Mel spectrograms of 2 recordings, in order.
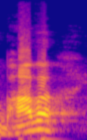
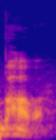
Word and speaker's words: bhava: doing that is bhava so bhava if I can pronounce well if I don't if I'm careless about it and I don't care that is not good Baba o maharaja no Krishna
